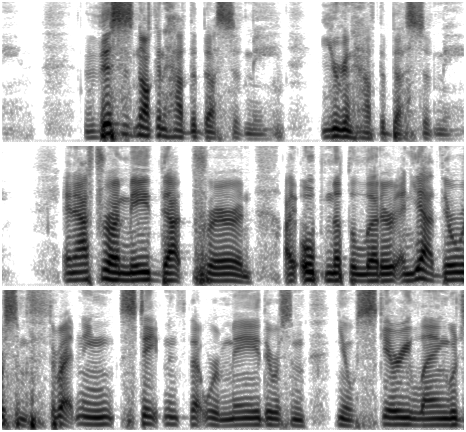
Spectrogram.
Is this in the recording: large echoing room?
yes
